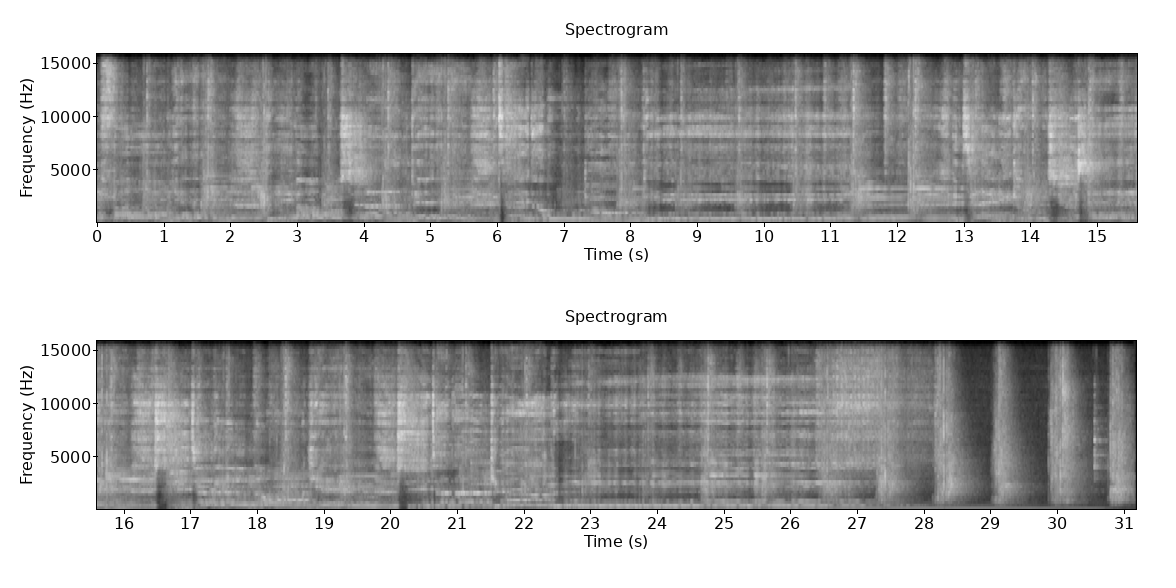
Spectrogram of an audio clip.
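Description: Live rock band playing a song: a male lead vocal holding sung lines over electric guitar, bass guitar, drums and keyboard, with the level dipping briefly near the end.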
